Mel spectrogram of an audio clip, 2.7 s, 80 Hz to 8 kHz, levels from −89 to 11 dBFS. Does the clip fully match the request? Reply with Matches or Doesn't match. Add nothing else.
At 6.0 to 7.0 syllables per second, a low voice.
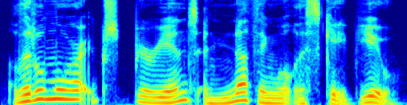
Doesn't match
